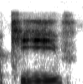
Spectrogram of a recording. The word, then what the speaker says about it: Kyiv: Kyiv, the Russian pronunciation, or Kyiv in Ukrainian.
